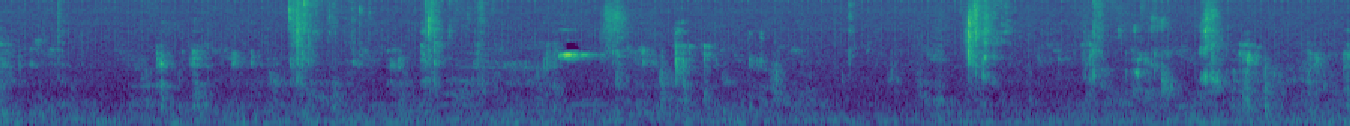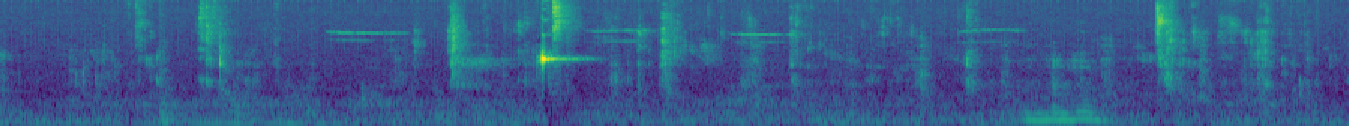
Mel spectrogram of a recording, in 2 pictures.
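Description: Close-miked chewing of a mouthful of burger: faint wet mouth clicks and smacks, with one sharp click about two-thirds of the way through and a brief low hum near the end.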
